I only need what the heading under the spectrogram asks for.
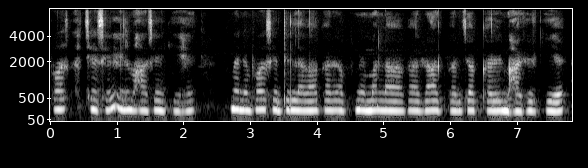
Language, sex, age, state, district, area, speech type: Urdu, female, 18-30, Telangana, Hyderabad, urban, spontaneous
